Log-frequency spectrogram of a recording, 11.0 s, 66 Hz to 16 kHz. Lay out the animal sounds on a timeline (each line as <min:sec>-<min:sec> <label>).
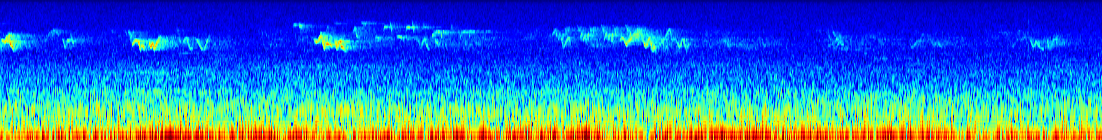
0:00.0-0:11.0 Red-eyed Vireo (Vireo olivaceus)
0:03.2-0:05.0 Indigo Bunting (Passerina cyanea)
0:05.5-0:06.5 Mourning Warbler (Geothlypis philadelphia)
